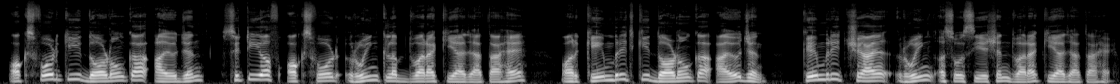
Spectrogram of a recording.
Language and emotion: Hindi, neutral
